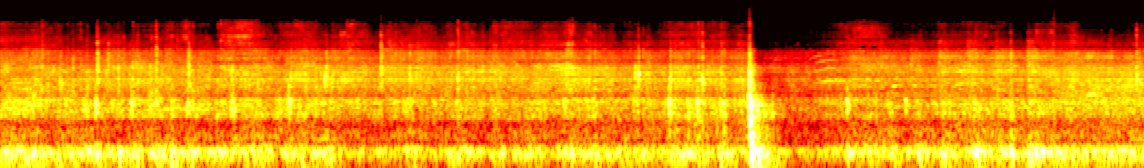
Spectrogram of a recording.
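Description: Hockey sticks clack against the puck and each other.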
